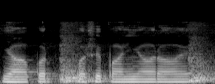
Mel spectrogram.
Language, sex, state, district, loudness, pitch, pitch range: Hindi, male, Uttar Pradesh, Shamli, -17 LUFS, 120 Hz, 120-125 Hz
